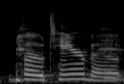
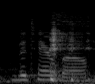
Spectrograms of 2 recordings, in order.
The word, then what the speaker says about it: Viterbo: Viterbo. No, it's Viterbo.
